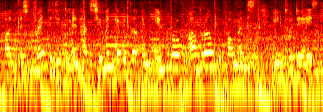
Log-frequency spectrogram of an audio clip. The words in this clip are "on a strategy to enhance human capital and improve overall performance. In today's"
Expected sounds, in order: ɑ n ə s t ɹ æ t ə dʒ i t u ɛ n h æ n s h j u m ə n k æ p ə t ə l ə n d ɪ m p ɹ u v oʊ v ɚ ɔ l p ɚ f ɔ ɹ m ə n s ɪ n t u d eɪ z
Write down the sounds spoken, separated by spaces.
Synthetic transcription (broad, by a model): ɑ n ə s t ɹ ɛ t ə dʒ i t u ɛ n h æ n s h j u m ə n k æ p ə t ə l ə n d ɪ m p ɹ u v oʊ b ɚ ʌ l p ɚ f ɔ m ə n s ɪ n t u d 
